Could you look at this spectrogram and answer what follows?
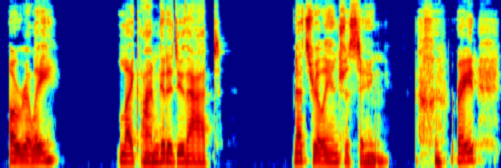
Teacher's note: That tone, that quality of voice, that little rise in pitch at the end, that's another pattern that people use. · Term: Sarcasm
